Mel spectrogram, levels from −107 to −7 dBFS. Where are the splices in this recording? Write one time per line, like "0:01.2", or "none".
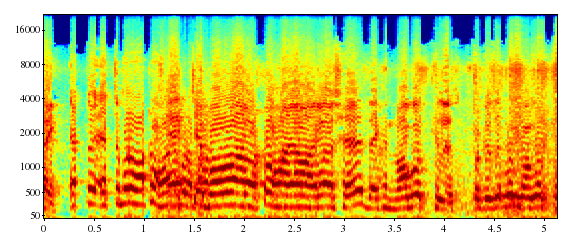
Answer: none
